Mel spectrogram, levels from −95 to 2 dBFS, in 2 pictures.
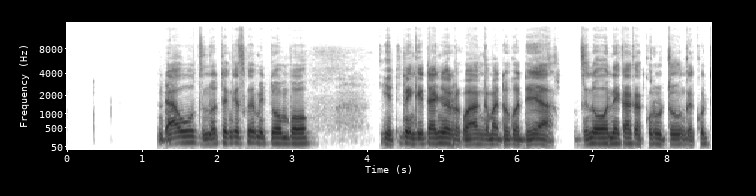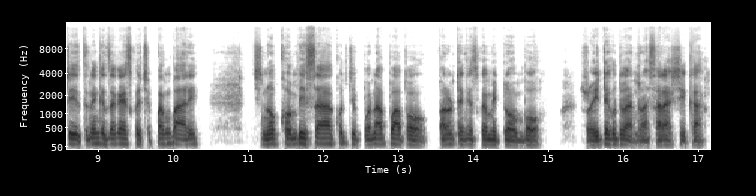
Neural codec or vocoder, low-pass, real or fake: vocoder, 44.1 kHz, 128 mel bands, Pupu-Vocoder; 14.4 kHz; fake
